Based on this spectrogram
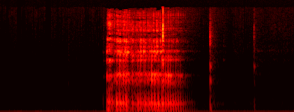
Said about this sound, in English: Oh, she just burped, Mary.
